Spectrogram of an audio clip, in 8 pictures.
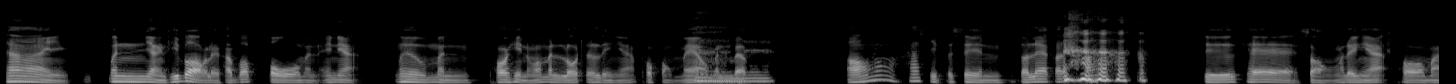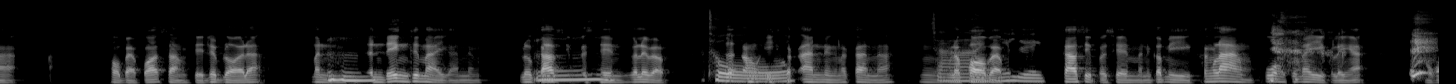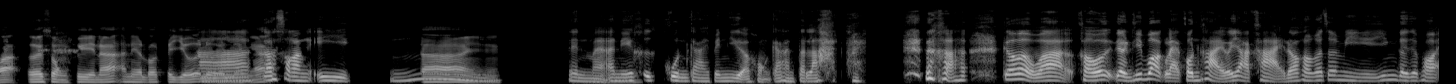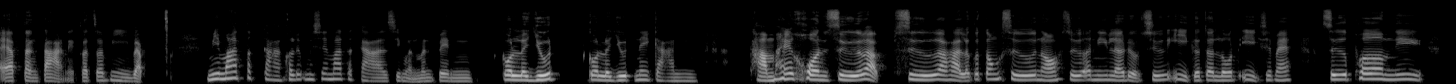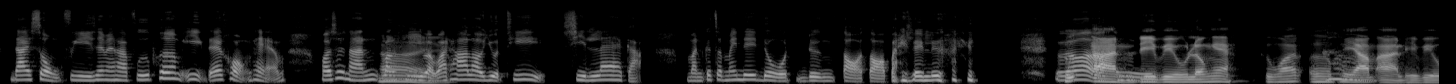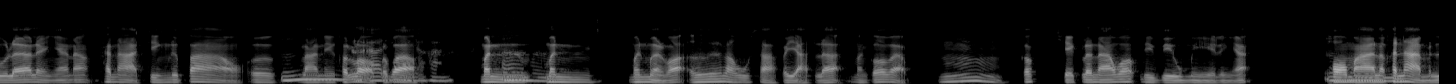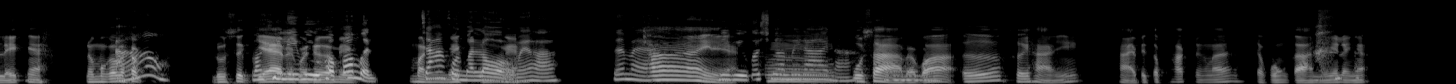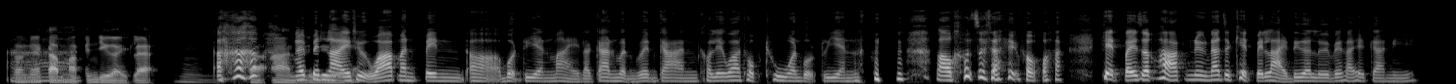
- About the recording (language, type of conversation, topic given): Thai, advice, จะช้อปปิ้งอย่างไรให้คุ้มค่าและไม่เกินงบประมาณ?
- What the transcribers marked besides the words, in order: chuckle; other background noise; chuckle; laughing while speaking: "ตลาดไปนะคะ"; tsk; laughing while speaking: "ไปเรื่อย ๆ"; tsk; surprised: "อ้าว !"; laughing while speaking: "แบบ"; chuckle; chuckle; chuckle; laughing while speaking: "ก็จะได้แบบว่า"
